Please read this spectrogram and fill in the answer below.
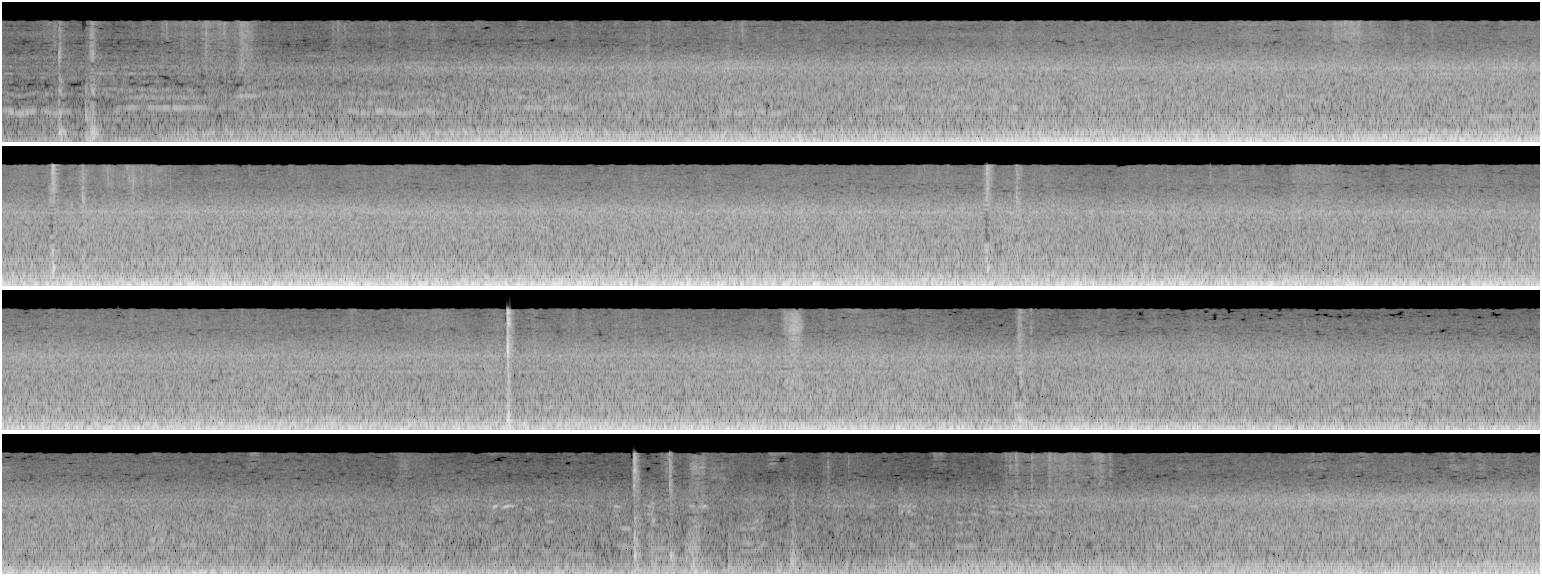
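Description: Car engine and tyre noise heard from inside the cabin as the car pulls away from a stop on a wet, slushy road. It grows louder over the first few seconds, settles into a steady low road rumble, and eases a little near the end as the car slows for the next light.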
